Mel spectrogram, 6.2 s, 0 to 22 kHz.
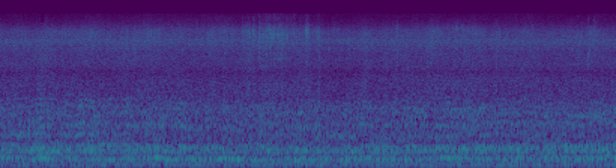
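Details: Bees recorded on 27 September 2018, a steady, dense humming buzz with layered low tones that holds unbroken for the whole stretch, over a broad airy hiss.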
